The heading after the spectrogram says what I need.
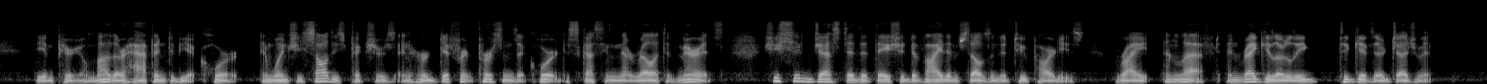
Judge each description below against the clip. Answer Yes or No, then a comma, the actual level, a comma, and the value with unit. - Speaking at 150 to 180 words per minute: Yes, average, 175 wpm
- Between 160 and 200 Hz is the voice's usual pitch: No, low, 100 Hz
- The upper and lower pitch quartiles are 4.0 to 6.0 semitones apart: No, average, 2.8 semitones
